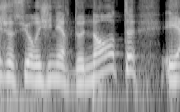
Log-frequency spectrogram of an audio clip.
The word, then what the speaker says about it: Nantes: Moi, je prononçais avant le S de Rennes et de Nantes. Je dis Rennes et Nantes, par exemple. Les gens me disent non, c'est un S.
